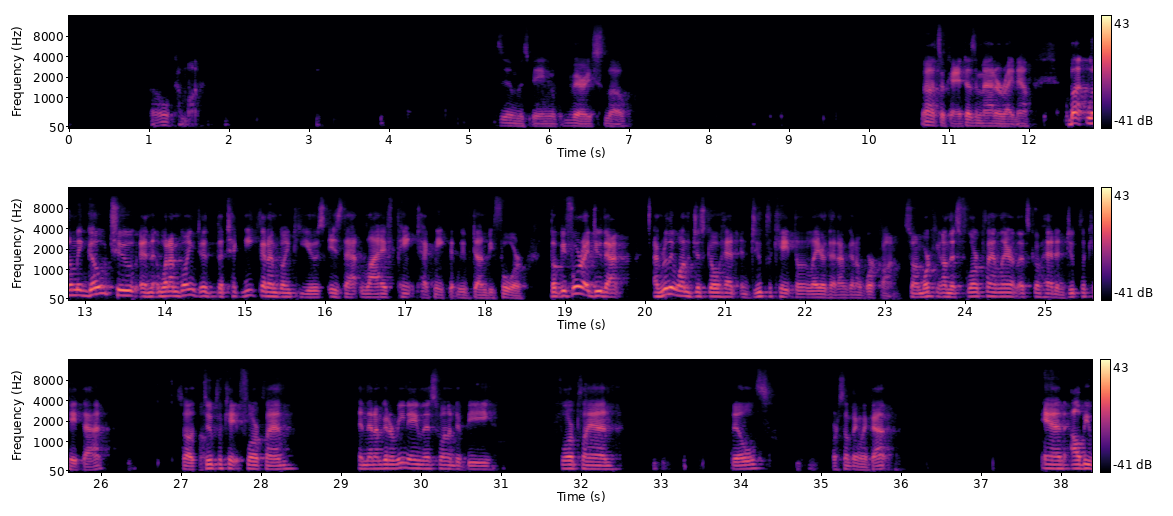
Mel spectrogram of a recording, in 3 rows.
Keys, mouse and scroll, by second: 0.0 click, 7.0 click, 8.4 click, 9.1 click, 10.3 F15, 25.0 click, 27.0 click, 29.2 click, 29.9 click, 31.0 click, 31.1 click, 32.2 click, 33.4-34.9 typing, 36.5 click.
